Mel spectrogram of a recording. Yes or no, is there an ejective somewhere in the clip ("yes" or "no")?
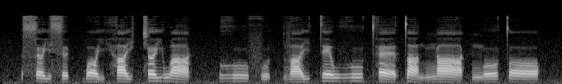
no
